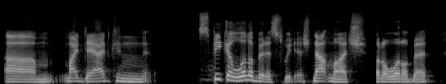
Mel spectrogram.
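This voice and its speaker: A young man talking as a guest in a relaxed interview, hesitant and full of fillers and restarts. His voice sits at an everyday pitch, and the sound is dry and close. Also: no room sound. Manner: halting, many fillers and repeats. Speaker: guest, social media creator. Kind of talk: casual interview chat.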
